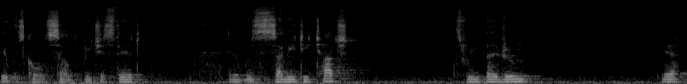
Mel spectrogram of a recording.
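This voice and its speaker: A man with a medium-pitched, somewhat breathy voice talks at a moderate pace with fairly even intonation and long, frequent pauses. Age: 60s. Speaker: oral history interviewee. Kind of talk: interview. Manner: hesitant, with fillers.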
